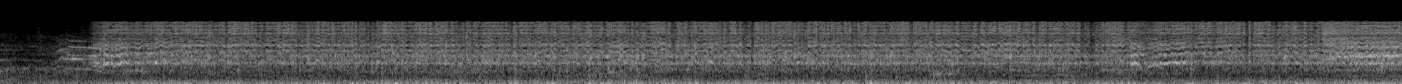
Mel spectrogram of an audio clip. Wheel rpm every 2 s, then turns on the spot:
50, 160, 160, 160, 160, 160, 150.
none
